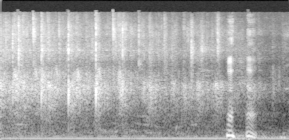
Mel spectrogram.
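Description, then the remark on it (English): An audience applauds in praise of the Lord one morning, a dense, steady patter of many hands clapping at moderate volume, with a short voiced shout rising over the clapping near the end. “Well, let's give the Lord a praise this morning.”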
